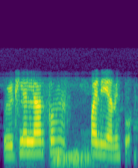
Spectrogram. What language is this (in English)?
Malayalam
